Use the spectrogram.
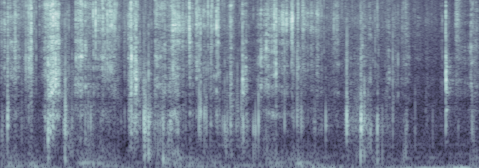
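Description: A small knife scrapes and slices flakes off a solid, dry, powdery pale pink soap bar held in the hand. The result is a steady run of dry, crisp scraping and crackling, with sharp bright cuts standing out from the rustle.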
